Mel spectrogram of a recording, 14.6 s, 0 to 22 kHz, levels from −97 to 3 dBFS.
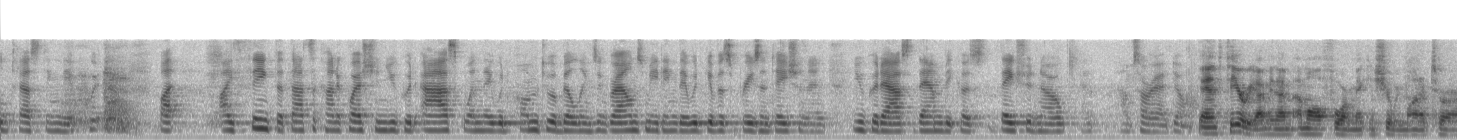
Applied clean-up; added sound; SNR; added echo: none; none; none; none.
